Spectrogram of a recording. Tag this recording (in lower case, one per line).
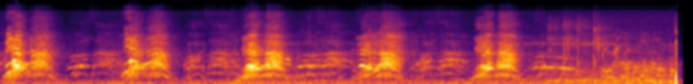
speech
